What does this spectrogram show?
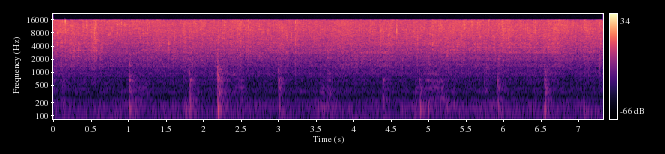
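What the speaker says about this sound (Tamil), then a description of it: "ஸ்ப்ரிங் ஓனியன், வெங்காயத்தாள், இதெல்லாம் நல்லா மிக்ஸ் பண்ணலாம்" Puttu kothu with green chillies and spring onions is stirred in a hot pan. A constant frying hiss is broken by irregular utensil scrapes and taps, close and moderately loud.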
